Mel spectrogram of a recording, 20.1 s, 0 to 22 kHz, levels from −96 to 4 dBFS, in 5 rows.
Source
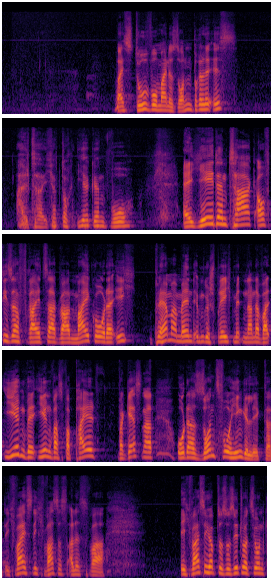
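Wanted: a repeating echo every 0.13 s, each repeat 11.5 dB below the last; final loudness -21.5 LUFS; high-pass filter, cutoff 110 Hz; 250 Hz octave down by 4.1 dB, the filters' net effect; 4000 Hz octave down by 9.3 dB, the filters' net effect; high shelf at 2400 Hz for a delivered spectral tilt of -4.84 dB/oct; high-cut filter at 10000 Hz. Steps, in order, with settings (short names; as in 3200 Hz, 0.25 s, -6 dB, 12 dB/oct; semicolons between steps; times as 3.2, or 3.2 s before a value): HPF 110 Hz; LPF 10000 Hz; bell 250 Hz -6 dB; high shelf 2400 Hz -5 dB; bell 4000 Hz -7.5 dB; feedback echo 0.13 s, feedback 27%, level -11.5 dB; gain +11 dB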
